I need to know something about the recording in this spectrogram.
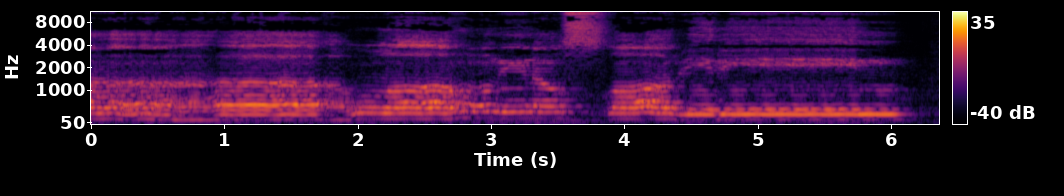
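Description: A man reciting the Quran in a melodic chanted style, drawing out long notes with pitch glides, pausing briefly for breath about two and four seconds in, and ending on a long held note.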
